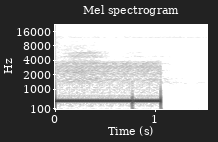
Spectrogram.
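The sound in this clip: Telephone dial tone heard while calling someone back: a steady, single-pitched tone with a couple of faint clicks, cut off abruptly after about a second, followed by silence.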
